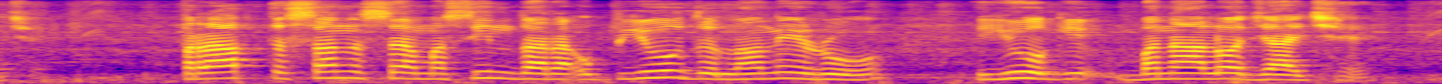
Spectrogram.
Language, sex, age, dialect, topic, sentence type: Maithili, male, 51-55, Angika, agriculture, statement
